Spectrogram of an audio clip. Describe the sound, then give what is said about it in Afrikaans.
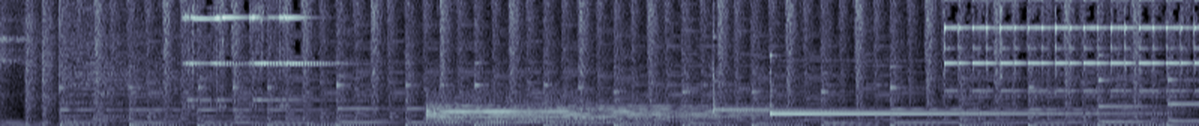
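A bicycle bell rings brightly over a bouncy, steady-beat music track, its high metallic tones standing out near the start and again toward the end. “klokkie sê tring tring tring”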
